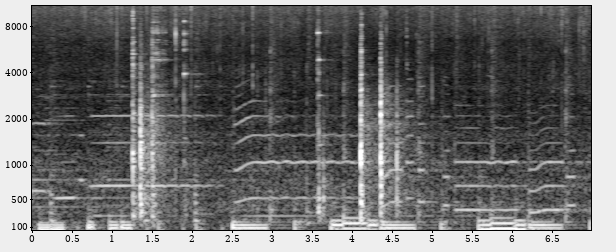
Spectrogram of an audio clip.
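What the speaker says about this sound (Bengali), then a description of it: "পেঁয়াজটা খুব ভালো করে ভাজতে হবে।" Onions sizzle and crackle in hot oil in a pan while biryani is being cooked, with a spatula clinking against the pan in irregular stirring strokes.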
